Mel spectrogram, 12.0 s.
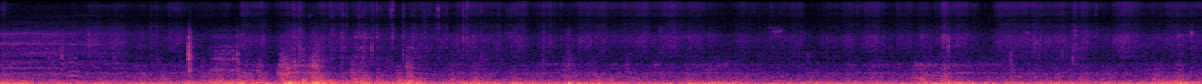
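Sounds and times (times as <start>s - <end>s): train wheels rumbling on rails: 0.0s - 12.0s
knocks and rattles: 1.5s - 6.2s.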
